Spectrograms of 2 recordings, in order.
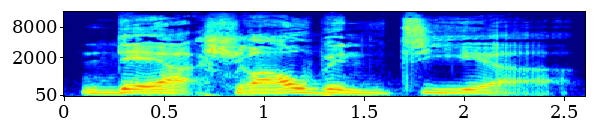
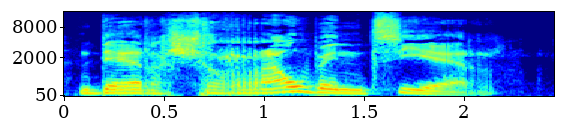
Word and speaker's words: der Schraubenzieher: hoy tenemos una palabra y es der Schraubenzieher. O con la pronunciación más a la suiza sería der Schraubenzieher.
